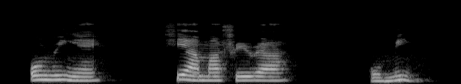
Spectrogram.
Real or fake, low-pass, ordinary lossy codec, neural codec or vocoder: fake; 7.2 kHz; none; vocoder, 24 kHz, 100 mel bands, Vocos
